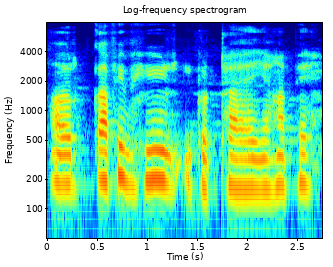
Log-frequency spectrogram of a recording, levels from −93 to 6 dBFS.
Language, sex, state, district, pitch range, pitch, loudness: Hindi, female, Haryana, Rohtak, 170-195 Hz, 180 Hz, -20 LUFS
